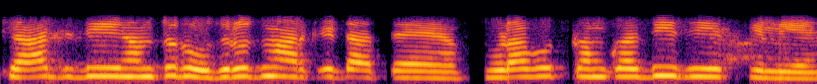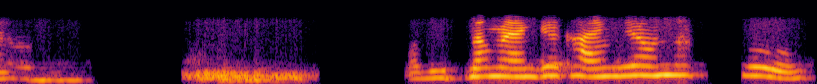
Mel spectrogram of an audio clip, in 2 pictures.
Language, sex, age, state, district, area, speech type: Hindi, female, 45-60, Madhya Pradesh, Balaghat, rural, conversation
